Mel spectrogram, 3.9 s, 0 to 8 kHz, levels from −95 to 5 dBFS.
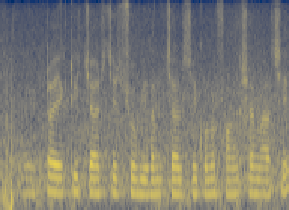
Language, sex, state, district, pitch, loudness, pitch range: Bengali, male, West Bengal, Jhargram, 165 Hz, -17 LUFS, 160-170 Hz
